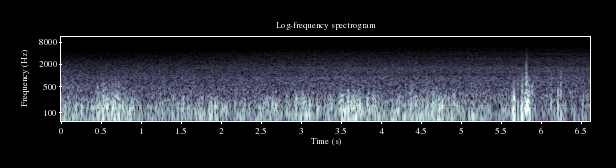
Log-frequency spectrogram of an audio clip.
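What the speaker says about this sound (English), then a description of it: "Just have a look at these magnificent waves coming in here at Polzeath to finish." Surf rolling in at Polzeath beach on an early morning, a steady wash of breaking waves under gusty wind buffeting the microphone, with a short louder rush near the end.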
